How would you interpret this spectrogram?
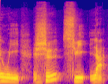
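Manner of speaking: low, slow and comforting; reassuring. Acted. Host telling scared dog he is there, reassuring. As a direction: say it slowly, deep and soothing.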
